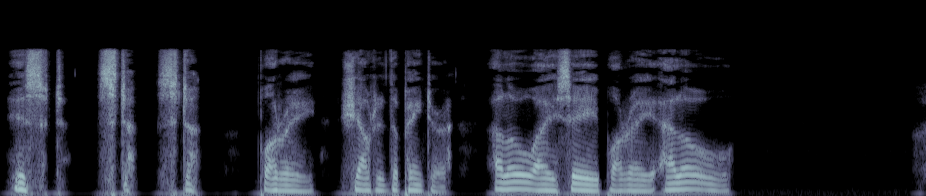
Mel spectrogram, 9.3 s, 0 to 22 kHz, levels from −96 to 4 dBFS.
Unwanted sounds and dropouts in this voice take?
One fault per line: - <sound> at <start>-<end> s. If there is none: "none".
none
